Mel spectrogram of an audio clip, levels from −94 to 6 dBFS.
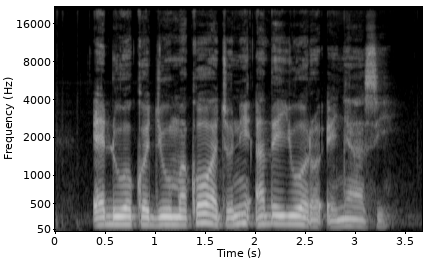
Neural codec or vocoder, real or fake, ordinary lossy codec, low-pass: none; real; none; none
